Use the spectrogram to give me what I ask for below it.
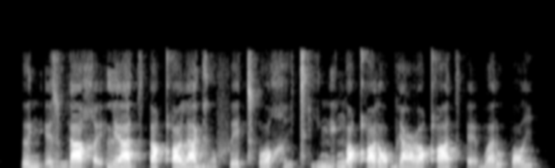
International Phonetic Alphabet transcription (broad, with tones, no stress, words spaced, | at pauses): ɘ˧ nʲɛ̰˨˥zṳ˧ ɾa˧ χḛ˧lʲa˨˥ t͡sʼɐ˧ qʼo˧la˨˥ɡʲɔ̤˨˥ fe˨˥t͡sʼo˨˥ χi̤˧t͡sʼi̤˨˥ nʲe˨˥ŋo˧qʼo˨˥ ɾɔ˧be˧ʕo˨˥qʼa˧ t͡sʼɛ̰˧bɐ˨˥ɾu˧pɔ˧i̯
